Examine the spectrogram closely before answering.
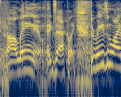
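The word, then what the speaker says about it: עלינו: That's how that's pronounced, Shema. Say it. Shema. Yeah. Amidah. Amidah. And Aleinu. Aleinu.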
